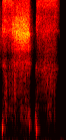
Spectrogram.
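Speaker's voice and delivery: breathed "ch" then a hissing "s"; unvoiced "ch" and "s" demo; ch and s sounds. Shown as a demonstration. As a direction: show the hissing sounds clearly. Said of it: "un son qui fait".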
